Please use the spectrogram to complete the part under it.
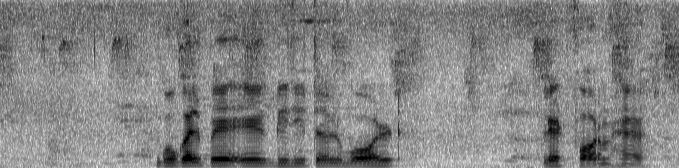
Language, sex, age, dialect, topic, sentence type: Hindi, male, 25-30, Hindustani Malvi Khadi Boli, banking, statement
